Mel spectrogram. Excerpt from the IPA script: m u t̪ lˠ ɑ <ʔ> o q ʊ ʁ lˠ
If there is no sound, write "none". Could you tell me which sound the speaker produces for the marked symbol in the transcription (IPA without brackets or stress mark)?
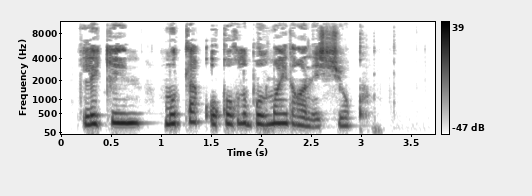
q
